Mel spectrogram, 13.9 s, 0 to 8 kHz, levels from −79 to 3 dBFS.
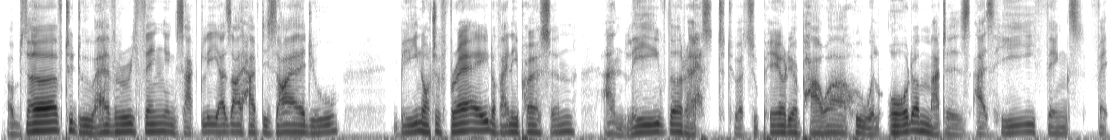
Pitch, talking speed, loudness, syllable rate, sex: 105 Hz, 140 wpm, -20 LUFS, 4.0 syllables/s, male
